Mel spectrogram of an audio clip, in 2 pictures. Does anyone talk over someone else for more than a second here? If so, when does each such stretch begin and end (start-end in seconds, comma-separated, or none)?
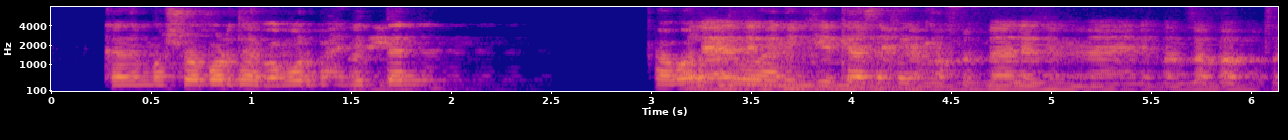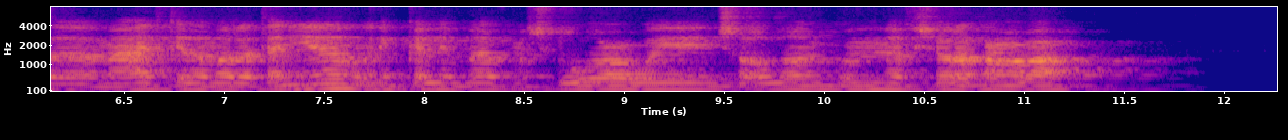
3.1-4.4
